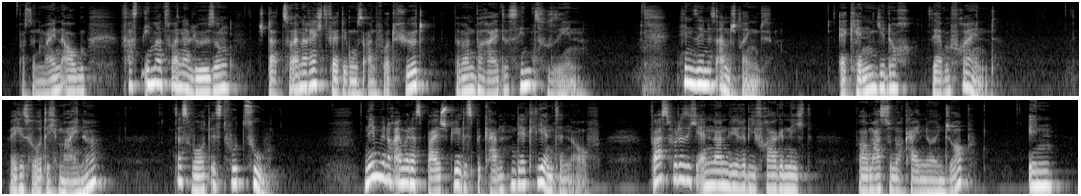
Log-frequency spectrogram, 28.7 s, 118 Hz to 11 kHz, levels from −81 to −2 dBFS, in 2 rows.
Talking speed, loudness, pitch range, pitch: 125 wpm, -19 LUFS, 120-190 Hz, 145 Hz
